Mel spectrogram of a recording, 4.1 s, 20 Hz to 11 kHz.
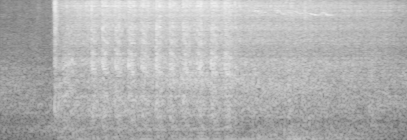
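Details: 1983 Dodge D150 won't start: starter cranks steadily at three to four pulses a second and never fires. No spark seen; smoking, with a leaking intake gasket. Owner suspects bad plug wires.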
